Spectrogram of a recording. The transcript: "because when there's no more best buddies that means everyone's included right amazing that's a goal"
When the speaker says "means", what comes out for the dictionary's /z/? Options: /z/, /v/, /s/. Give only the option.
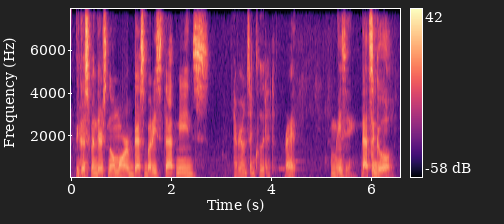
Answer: /s/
